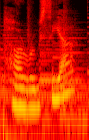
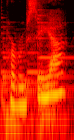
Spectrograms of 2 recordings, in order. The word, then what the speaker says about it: parousia: Uh, the word Advent actually means coming in the Greek word, I think it was parousia, parousia. And uh, it's P A R O U S I A. I think I pronounced that correctly. I looked it up so I could get it right.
